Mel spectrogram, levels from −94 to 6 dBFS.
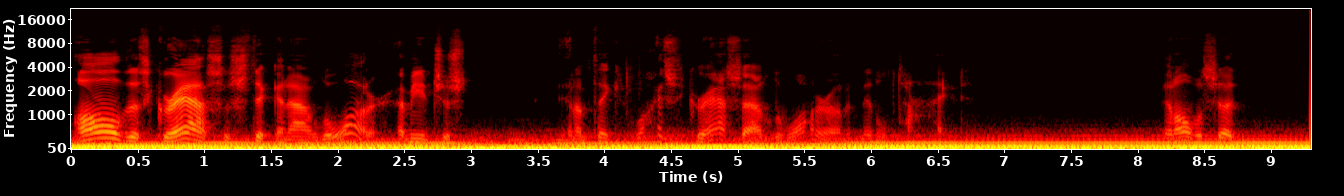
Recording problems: low rumble; loud; throughout; 2 dB below the speech

